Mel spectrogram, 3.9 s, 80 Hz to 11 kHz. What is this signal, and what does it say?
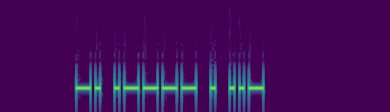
Morse code, heard as a keyed tone, about 25 wpm, 700 Hz. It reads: N1EU
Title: NA SOTA Activator Callsigns 25wpm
